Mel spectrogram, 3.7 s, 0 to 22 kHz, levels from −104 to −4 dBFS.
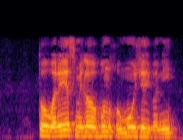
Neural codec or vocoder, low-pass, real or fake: none; 7.2 kHz; real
